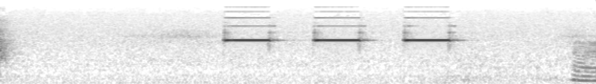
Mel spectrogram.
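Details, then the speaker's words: A child's feeding pump alarm after her feed ended, before the pump was put away: three short, high-pitched electronic beeps over quiet room noise. "excuse the beeping that is um Avery's feeding pump shouting at me because I haven't put the feet away yet"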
